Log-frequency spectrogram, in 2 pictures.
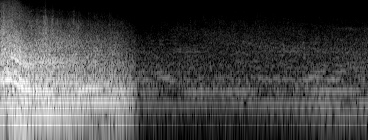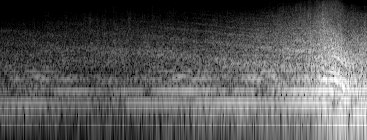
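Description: Race truck engine in iRacing at Chicagoland, loud at the start, then dropping to a distant steady drone that gradually swells again as the truck comes back close, with rising and falling engine harmonics.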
